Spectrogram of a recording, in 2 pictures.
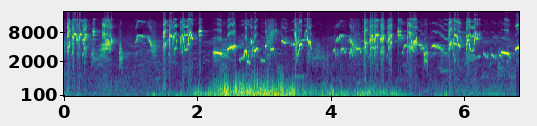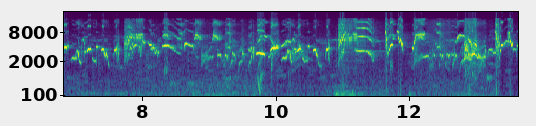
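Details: Long bout of aggressive fighting song by a caged Oriental magpie-robin: relentless high whistles, rapid trills and harsh chatter, with a brief low rumbling noise early on.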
